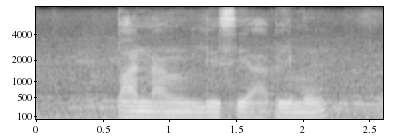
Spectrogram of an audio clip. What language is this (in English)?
Tswana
